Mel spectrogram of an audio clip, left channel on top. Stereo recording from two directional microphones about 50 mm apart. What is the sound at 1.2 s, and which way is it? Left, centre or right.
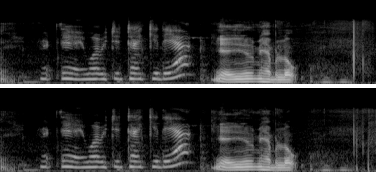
Speech, right.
